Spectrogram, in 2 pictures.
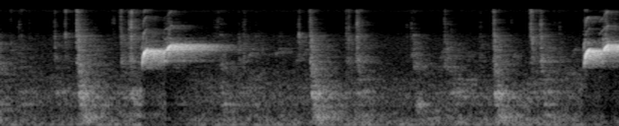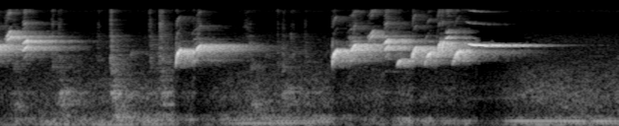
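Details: Goldfinch in good condition with steady clicking in the background, giving several short, bright chirps that build into a longer, tinkling twittered phrase ending in a thin whistle, plus a low hum.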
